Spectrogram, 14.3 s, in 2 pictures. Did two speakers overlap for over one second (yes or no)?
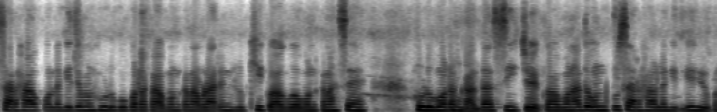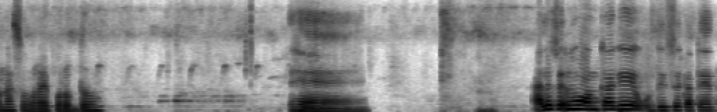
no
